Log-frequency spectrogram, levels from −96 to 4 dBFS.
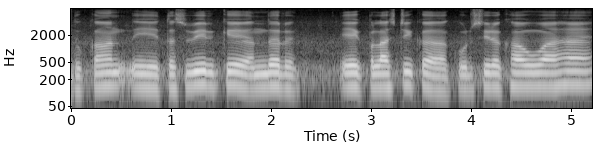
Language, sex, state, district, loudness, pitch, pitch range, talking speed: Hindi, male, Rajasthan, Bikaner, -17 LUFS, 140 Hz, 130-145 Hz, 140 wpm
